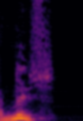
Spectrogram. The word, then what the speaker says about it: nous: Now the word mind is the word N-O-U-S. And it's pronounced like a noose. Think of a noose around your neck.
